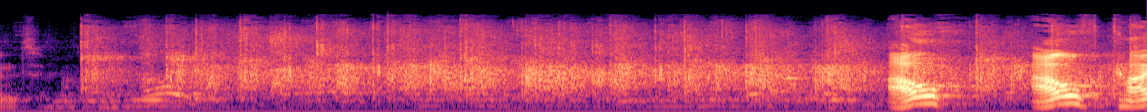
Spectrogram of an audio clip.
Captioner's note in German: Beifall CDU und Freie Demokraten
